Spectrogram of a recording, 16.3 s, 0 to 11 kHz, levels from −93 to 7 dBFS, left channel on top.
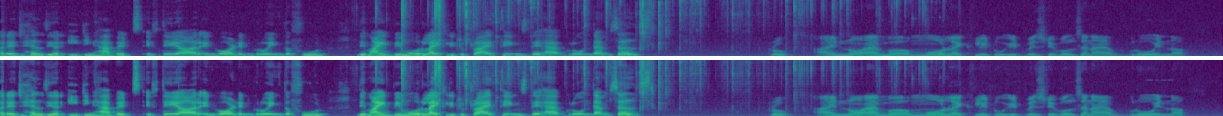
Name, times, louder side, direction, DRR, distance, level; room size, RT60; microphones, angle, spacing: voice 1, 0.0-4.3 4.8-8.7, right 5 dB, 85° right, 0.6 m, -25 dB
Crackle / Crack, 4.6-12.8, right 4 dB, 10° right, 0.8 m, -39 dB
voice 2, 10.9-15.8, right 2 dB, 25° right, 0.5 m, -37 dB
9.2 x 3.9 x 2.7 m
head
